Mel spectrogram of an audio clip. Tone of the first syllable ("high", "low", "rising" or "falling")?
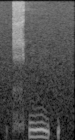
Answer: falling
